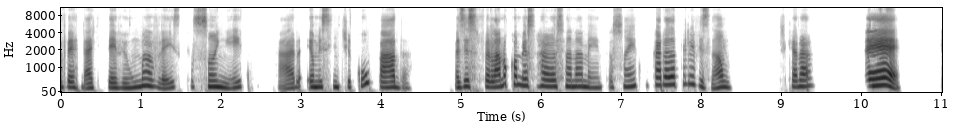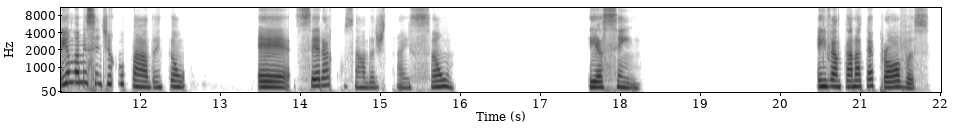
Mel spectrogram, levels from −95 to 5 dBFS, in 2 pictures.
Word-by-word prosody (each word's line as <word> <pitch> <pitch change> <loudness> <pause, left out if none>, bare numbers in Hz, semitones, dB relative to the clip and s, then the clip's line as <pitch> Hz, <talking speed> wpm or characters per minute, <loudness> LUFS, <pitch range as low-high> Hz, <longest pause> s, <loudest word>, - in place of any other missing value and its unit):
verdade 195 -4 -3
teve 190 -1 -2
uma 230 +8 +2
vez 195 -2 -6
que - - -54
eu 220 - -13
sonhei 215 -4 +1
com - - -36
um - - -53 0.3
cara 180 +3 -7
eu 220 - +1
me 220 0 +3
senti 220 0 -5
culpada, 205 - -2 0.5
mas 205 +2 -2
isso 240 -1 -1
foi 225 - -1
lá 220 +1 +3
no 330 - 0
começo 285 -6 -1
do - - -20
relacionamento. 240 -4 0
Eu 210 - -12
sonhei 235 +4 -3
com - - -47
o 275 - -30
cara 300 0 +2
da 310 - +6
televisão. 220 - -3 0.6
Acho - - -34
que 235 - -9
era... 240 +3 0 0.7
É! 275 +3 +10 0.6
Eu 370 +5 +3
não 400 0 +4
me 395 - -3
senti 340 -2 -2
culpada 235 -11 -3
então, 220 +1 -4 0.9
eh, 215 -2 +4
ser 265 0 -2
acusada 205 -8 -8
de 200 - -14
traição 215 +4 -4 1.7
E 220 0 +5
assim 205 -4 -2 2.2
inventaram 240 -1 +3
até 255 +2 -1
provas 205 -5 -1
225 Hz, 135 wpm, -21 LUFS, 205-255 Hz, 2.2 s, É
